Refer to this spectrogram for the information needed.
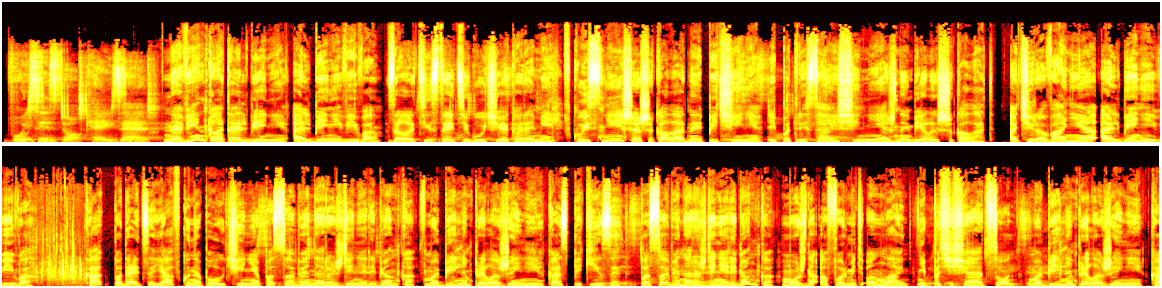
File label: ru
